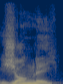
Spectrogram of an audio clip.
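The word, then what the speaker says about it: Zhongli: Lee jongli so John Lee's name I'm saying zhangli the hardest thing is Zhang like the first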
